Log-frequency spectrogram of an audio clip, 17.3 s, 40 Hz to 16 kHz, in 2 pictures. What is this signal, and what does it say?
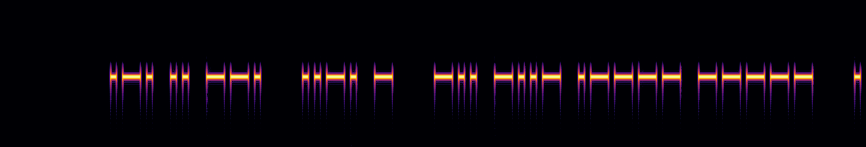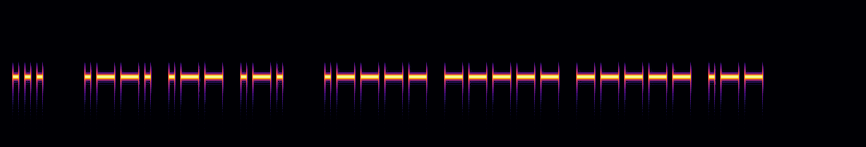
Morse code, heard as a keyed tone, about 20 wpm, 700 Hz. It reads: RIG FT DX10 ES PWR 100W
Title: Practice QSO - Exchange 2 - Info - 20wpm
